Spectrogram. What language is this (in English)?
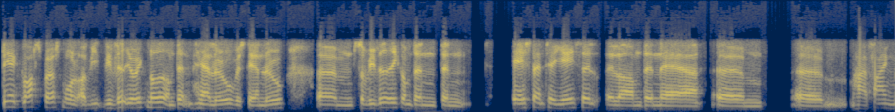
Danish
